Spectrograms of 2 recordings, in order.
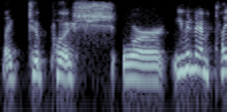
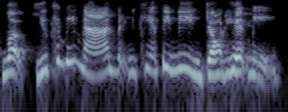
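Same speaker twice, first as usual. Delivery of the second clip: mock stern, firm scolding tone; 4 semitones higher, 4 dB quieter than usual. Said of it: "I have to be mad at her".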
